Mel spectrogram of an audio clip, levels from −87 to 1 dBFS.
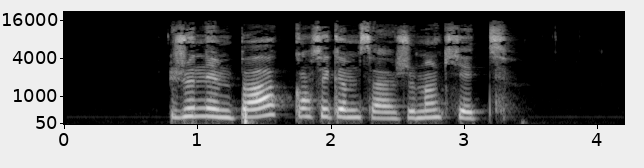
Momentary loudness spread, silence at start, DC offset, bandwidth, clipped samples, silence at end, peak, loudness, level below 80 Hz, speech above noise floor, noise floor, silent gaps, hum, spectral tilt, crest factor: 8 LU; 0.8 s; under 0.1%; 15.5 kHz; under 0.1%; 0.9 s; -2 dBFS; -19 LUFS; -46 dBFS; 59 dB; -77 dBFS; none; none; -3 dB/octave; 18 dB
